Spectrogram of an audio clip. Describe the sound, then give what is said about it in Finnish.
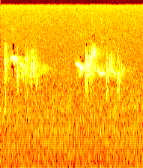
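A northern wheatear sings two short, scratchy phrases of high whistles and chattering notes, separated by a brief pause, against a quiet outdoor background. “Viikon luontoääni: Kivitasku”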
